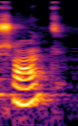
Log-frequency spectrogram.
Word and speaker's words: chante: Alors on dit je chante, tu chantes, il chante, elle chante, on chante, nous chantons, vous chantez, il chante, elle chante. Ici, on ne prononce pas le en final, égal le son vide.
